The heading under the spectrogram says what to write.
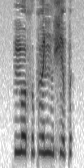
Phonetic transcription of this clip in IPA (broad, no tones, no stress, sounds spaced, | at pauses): n̪ o θ o̤ p ð œ ɲ o̤ ç ɪ p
